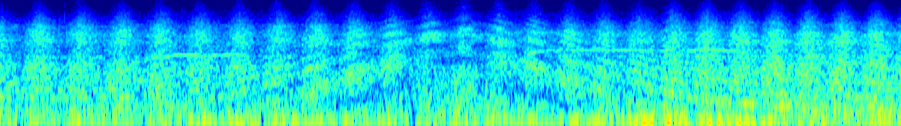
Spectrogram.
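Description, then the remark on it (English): A steady synthesized rumble imitating a passing train, played live in concert by a musician on his synthesizer, with a pulsing, rhythmic chug and rising and falling whistle-like tones, loud and continuous without any voices. “But here, live in concert, … coaxes the train sounds out of his synthesizer.”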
